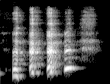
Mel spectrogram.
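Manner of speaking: high, loud laugh; burst of laughter. Real, not acted. Laughing at her own money challenge, loud high laughter.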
